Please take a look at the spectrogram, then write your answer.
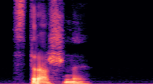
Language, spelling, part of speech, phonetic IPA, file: Polish, straszny, adjective, [ˈstraʃnɨ], Pl-straszny.ogg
